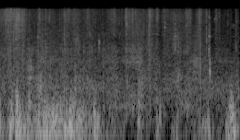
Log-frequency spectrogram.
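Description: Footsteps crunching through dry grass: a string of irregular soft crunches that thin out in the second half.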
